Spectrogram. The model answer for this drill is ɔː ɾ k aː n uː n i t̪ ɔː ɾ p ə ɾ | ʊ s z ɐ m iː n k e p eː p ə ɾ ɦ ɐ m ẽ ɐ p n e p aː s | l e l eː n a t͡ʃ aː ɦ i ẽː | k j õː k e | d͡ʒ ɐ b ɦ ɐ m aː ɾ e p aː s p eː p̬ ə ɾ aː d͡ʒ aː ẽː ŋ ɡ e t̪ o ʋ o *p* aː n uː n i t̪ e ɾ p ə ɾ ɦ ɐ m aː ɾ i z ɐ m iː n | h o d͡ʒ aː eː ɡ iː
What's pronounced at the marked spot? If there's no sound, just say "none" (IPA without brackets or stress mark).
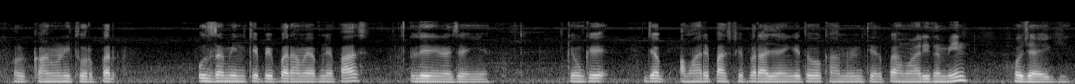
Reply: k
